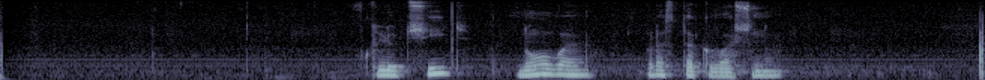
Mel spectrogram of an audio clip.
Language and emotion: Russian, neutral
